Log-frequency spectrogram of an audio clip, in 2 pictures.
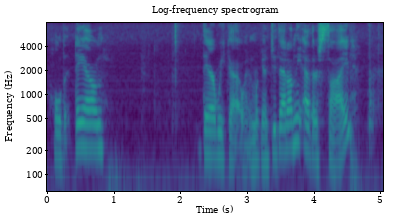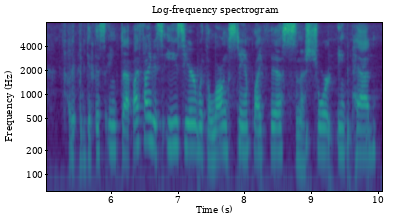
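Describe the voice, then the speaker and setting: A middle-aged American woman hosts a friendly, step-by-step craft tutorial from her home office, chatty and upbeat as she talks while working with her hands. She's the channel host and craft demonstrator, speaking at medium pitch and a moderate pace with a darkish tone. There's a little hiss or hum.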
